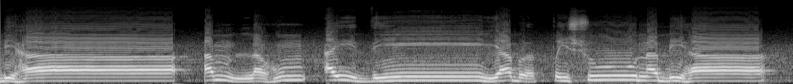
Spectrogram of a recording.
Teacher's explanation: اگر سانس لمبی ہے ملا کر پڑھیں گے تو پھر مد منفصل ہوگا، کیونکہ الف کے بعد یہاں پر حمزہ دوسرے کلمے میں ہے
